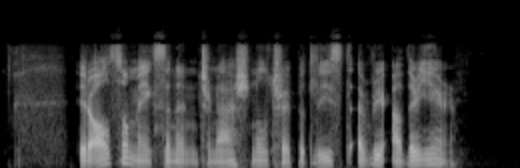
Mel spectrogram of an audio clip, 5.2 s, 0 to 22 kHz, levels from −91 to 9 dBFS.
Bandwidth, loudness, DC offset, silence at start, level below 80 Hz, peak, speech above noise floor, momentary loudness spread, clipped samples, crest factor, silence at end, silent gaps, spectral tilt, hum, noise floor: 9.6 kHz; -26 LUFS; under 0.1%; 0.15 s; -52 dBFS; -4 dBFS; 55 dB; 8 LU; under 0.1%; 22 dB; 0.65 s; none; -3.5 dB/octave; none; -81 dBFS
